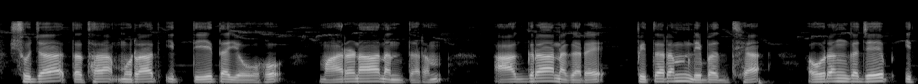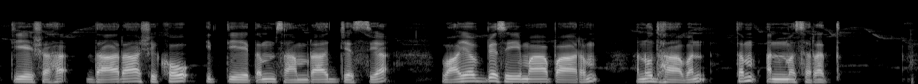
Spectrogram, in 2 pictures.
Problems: constant background noise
